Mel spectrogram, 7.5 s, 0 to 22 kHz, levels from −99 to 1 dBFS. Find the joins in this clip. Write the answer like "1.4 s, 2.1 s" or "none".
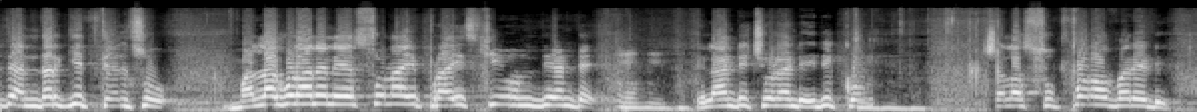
5.4 s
